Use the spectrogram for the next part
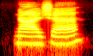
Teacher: when we say nausea, it goes to the zh sound, right? Instead of the sh sound.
